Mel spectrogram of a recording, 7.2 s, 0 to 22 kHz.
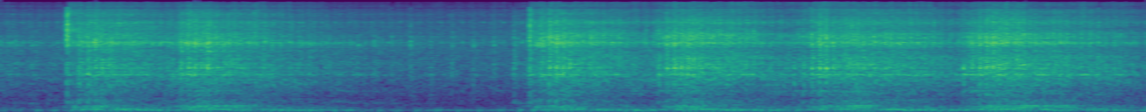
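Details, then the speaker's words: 2004 Polaris Ranger 6x6 UTV after head gasket replacement: idles evenly but revs rise in slow swells that flatten out, no clean climb in upper RPM range; hesitation at high RPM, owner suspects carburetor needle set wrong. "Doesn't want anything in that upper RPM range, though."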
